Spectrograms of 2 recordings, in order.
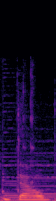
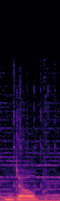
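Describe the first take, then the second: First: The word is said like 'daub'. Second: The word is said like 'dob'. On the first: The speaker calls it wrong. "That sounds much better than Daub" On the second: The speaker calls it right. "I prefer it being pronounced like Dob, that's cuter"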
